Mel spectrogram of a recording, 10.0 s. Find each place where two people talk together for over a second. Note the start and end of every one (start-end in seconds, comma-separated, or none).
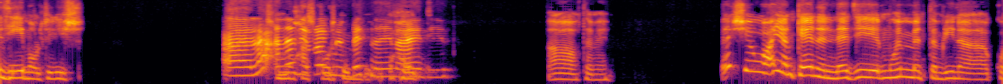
2.6-4.3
